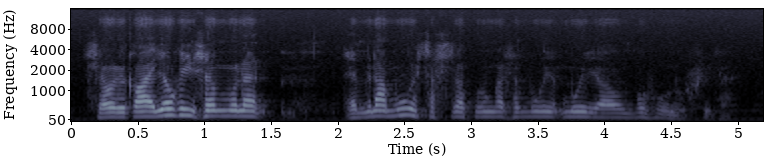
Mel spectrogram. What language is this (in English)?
Finnish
